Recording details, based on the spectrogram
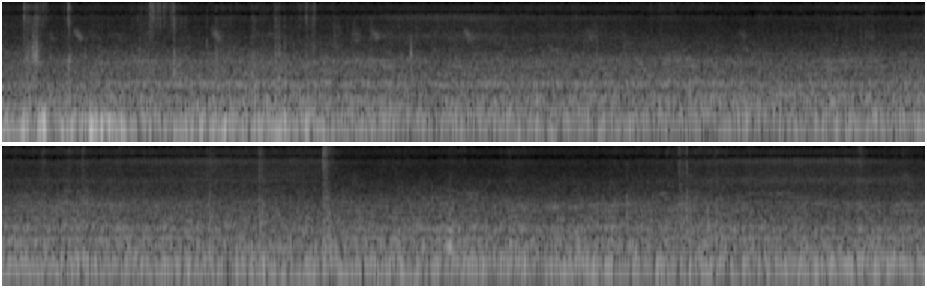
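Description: Honey bees buzz steadily around a hive with cross-built comb, a dense, continuous drone that stays close and even for the whole stretch, with no talking.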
